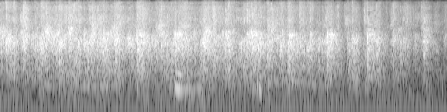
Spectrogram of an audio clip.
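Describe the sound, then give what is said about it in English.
Sustained audience applause at a meeting of the Commonwealth Club of California, given at the end of a program: a dense, steady wash of many hands clapping at fairly loud volume, continuing throughout without any talking. “So finally, we want to thank Daniel again and give him a round of applause for a fascinating and wonderful program.”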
